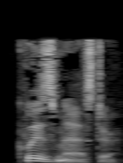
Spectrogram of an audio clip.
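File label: "quiz-master", American English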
